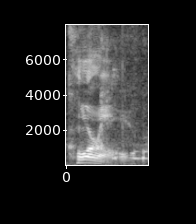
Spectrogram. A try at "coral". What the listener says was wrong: Every time you say it sounds like you're saying Carl.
